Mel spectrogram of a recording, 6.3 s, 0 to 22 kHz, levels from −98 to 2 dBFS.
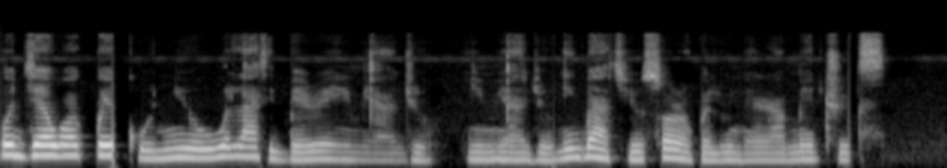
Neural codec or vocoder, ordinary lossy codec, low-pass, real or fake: vocoder, 22.05 kHz, 80 mel bands, Vocos; none; none; fake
